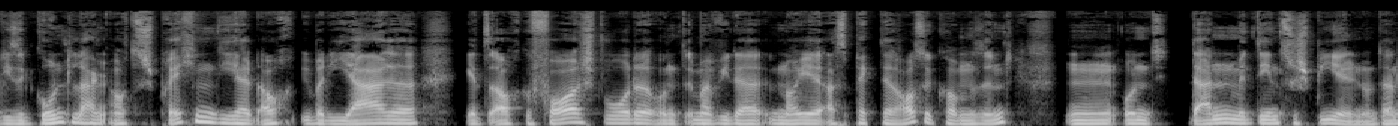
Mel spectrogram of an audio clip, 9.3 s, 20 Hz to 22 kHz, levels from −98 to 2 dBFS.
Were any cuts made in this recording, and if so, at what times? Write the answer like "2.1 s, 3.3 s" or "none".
none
